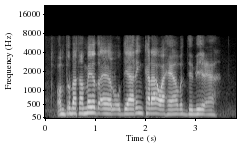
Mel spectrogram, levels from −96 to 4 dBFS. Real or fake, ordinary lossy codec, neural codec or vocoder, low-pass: fake; none; codec, 16 kHz, 0.8 kbps, ZipCodec; 7.2 kHz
